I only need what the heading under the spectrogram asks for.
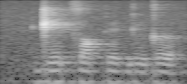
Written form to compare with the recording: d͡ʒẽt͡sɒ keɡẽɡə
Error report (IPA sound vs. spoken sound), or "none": none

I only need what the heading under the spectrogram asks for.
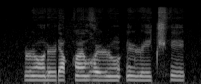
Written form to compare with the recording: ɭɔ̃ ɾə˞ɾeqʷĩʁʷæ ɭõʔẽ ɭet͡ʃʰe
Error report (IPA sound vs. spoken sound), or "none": none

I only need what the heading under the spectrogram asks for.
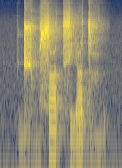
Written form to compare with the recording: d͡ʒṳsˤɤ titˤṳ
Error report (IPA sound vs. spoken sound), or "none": t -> t͡s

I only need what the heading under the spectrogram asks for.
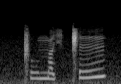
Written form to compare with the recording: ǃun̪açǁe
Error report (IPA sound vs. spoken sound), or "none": ǃ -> ǁ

